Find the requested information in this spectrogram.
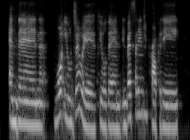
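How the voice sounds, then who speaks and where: With an Australian accent, a woman talks at a moderate pace and a fairly low pitch. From Sydney, Australia. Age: 30s. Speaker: property investor. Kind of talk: podcast interview.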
